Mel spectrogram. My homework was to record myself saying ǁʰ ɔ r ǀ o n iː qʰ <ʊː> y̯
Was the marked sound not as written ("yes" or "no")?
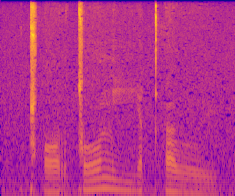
no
